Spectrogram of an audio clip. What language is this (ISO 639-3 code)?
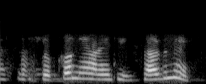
pan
